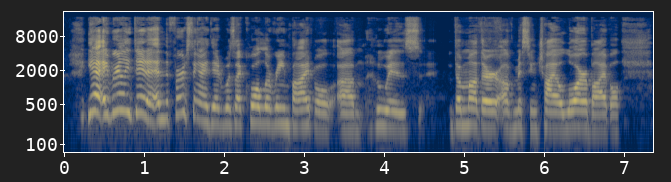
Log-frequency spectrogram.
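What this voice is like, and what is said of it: Non-Oklahoman accent. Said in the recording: “it's pretty easy to tell from your accent. You are not a native Oklahoman... I sound more like Robert De Niro.”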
